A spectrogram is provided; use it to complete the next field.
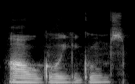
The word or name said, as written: productivity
